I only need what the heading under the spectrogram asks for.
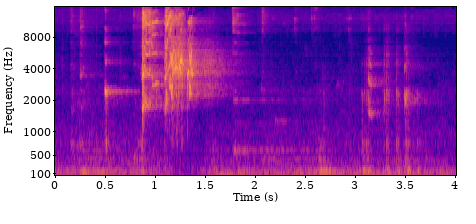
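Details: Lovebird chirping: a loud burst of harsh, high squawky chatter near the first second, then scattered thin chirps and a softer cluster toward the end, over a quiet low room hum.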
